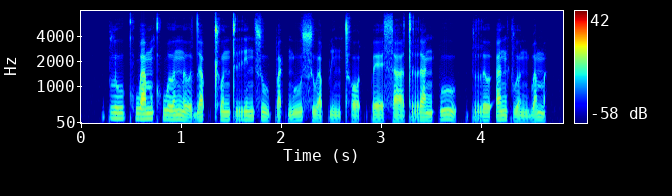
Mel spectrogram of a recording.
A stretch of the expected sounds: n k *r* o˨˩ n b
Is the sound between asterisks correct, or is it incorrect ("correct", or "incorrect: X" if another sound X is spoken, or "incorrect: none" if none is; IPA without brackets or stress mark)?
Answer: incorrect: l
